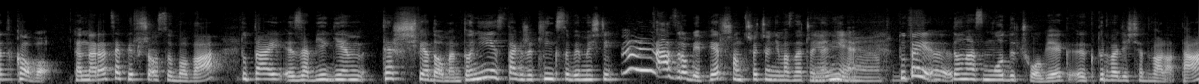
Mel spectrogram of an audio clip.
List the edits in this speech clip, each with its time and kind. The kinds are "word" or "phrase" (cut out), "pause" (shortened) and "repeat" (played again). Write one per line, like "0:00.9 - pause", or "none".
0:02.4 - word
0:09.5 - word
0:11.0 - word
